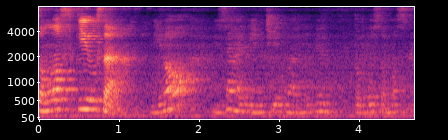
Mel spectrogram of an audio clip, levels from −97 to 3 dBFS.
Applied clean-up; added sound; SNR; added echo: none; none; none; reverberation time 0.9 s.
